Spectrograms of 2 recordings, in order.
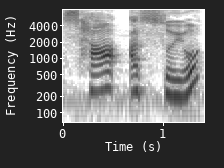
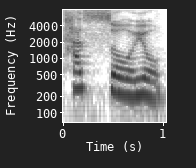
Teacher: the last vowel will combine with following vowel to make one sound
